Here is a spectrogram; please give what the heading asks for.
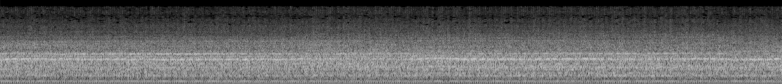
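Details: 1996 Corvette C4 with LT4 engine and ZF gearbox: engine idles evenly under a constant thin whine holding one pitch throughout, a gearbox whine.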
